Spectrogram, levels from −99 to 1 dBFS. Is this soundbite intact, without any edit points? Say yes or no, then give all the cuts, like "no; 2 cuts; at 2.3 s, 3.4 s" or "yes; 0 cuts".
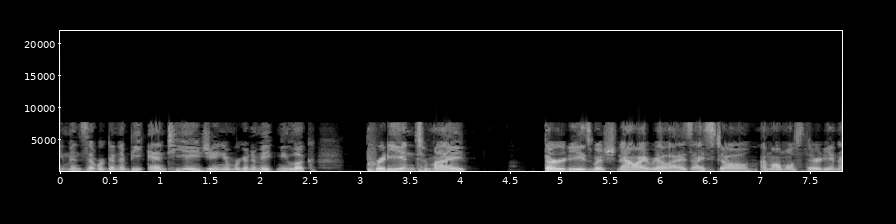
yes; 0 cuts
